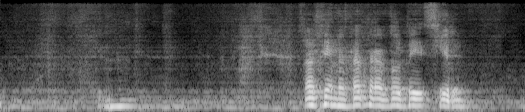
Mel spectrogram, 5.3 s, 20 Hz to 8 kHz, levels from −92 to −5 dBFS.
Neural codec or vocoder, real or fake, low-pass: codec, 24 kHz, 1 kbps, SNAC; fake; 7.2 kHz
